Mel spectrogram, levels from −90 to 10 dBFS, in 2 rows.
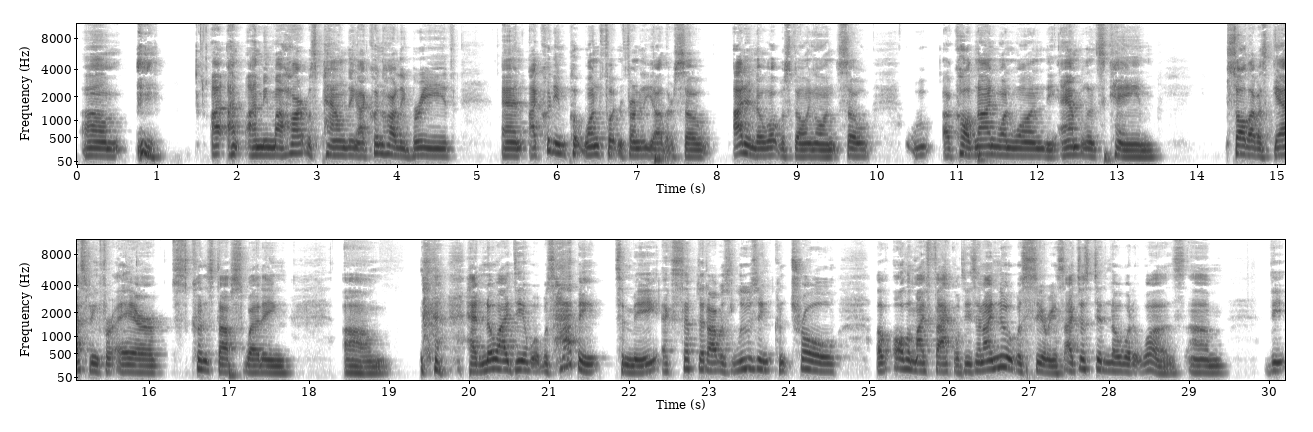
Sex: male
